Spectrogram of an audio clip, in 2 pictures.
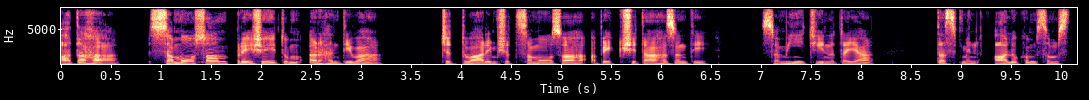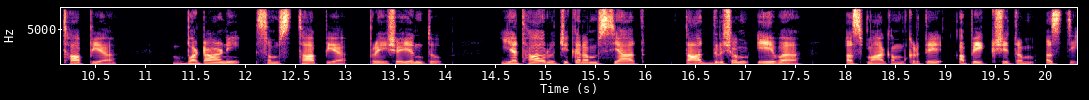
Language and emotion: Sanskrit, neutral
